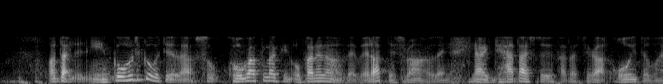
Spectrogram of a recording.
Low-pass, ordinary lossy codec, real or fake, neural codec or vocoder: 3.6 kHz; none; fake; codec, 24 kHz, 0.9 kbps, WavTokenizer, small release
